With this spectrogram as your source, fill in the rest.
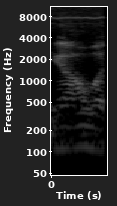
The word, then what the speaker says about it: Yahweh: it I said that I pronounced that Yahweh he said it's absolutely correct we don't say that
